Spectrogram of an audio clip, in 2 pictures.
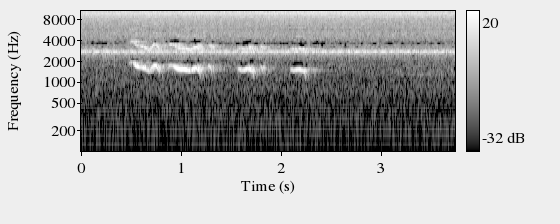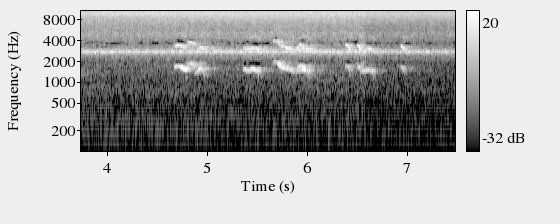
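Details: Two toucans chatting away by a studio window, giving two bouts of rapid squeaky croaks, each note dropping in pitch, separated by a short pause, over constant background hiss.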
